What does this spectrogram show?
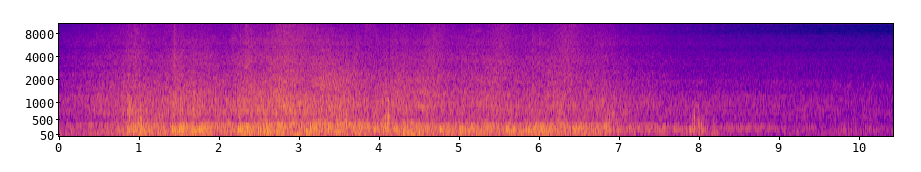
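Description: A passenger train passing close by at speed, a loud rushing rumble that swells about a second in and fades steadily as the train draws away.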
